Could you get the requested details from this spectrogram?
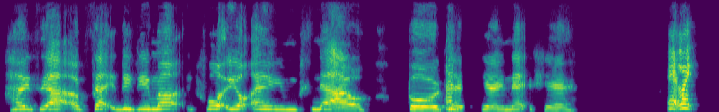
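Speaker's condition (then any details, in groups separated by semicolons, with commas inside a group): Cerebral palsy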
